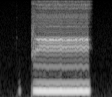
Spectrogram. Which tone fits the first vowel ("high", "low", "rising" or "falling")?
high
